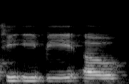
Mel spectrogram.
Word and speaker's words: Tiebout: It's we're talking about the Tebow bill, TEBOW, and you're kind of referring to Tebow competition, voting with your feet. Right. Spelled the same way, TIEBOUT, the economists from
